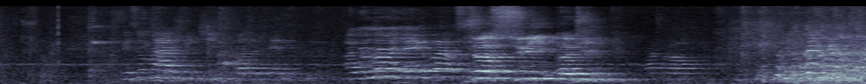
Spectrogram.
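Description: A young man speaks with animation on a stage.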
